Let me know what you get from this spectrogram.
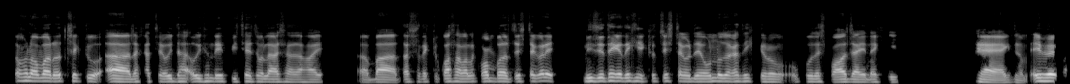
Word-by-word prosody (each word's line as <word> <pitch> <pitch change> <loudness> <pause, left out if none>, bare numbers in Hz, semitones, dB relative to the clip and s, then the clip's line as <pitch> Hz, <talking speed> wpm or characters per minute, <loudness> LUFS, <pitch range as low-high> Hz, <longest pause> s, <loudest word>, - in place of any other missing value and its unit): তখন 170 - -1
আবার 155 0 +3
হচ্ছে 150 - -6
একটু 145 0 -7 0.2
আ - - +8 0.2
দেখাচ্ছে 135 +1 -6
ওইধা 135 0 -2
ওইখান 140 +1 -2
থেকে 140 -1 0
পিছায় 130 +2 -3
চলে 130 -1 -1
আসা 125 0 -6 0.2
হয়। 115 -1 -2 0.4
আ - - -6
বা 115 - +4 0.2
তার 120 +1 -3
সাথে 130 - -7
একটু - - -18
কথা 140 +1 +1
বলা 130 +1 -1
কম 145 - +1
বলার 140 -2 +2
চেষ্টা 140 - -2
করে 485 -1 +4 0.4
নিজে 150 +1 +2
থেকে 165 -1 +6
দেখি 155 0 -1
একটু 140 - -10
চেষ্টা 150 0 -4
করে 135 -1 0
দে - - +2
অন্য 145 +2 -2
জায়গা 140 0 +2
থেকে 145 -1 -5
কোনো 125 -1 -1 0.2
উপদেশ 130 -1 -4
পাওয়া 120 +1 +3
যায় 115 -1 +3
নাকি। 115 0 -6 0.9
হ্যাঁ। - - +6
একদম। 100 -2 -9
এইভাবে 155 +1 +8
140 Hz, 235 wpm, -22 LUFS, 130-150 Hz, 0.9 s, আ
